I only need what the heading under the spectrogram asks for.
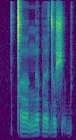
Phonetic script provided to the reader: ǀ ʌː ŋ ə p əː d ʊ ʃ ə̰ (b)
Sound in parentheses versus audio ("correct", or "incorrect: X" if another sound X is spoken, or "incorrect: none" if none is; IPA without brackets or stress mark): correct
